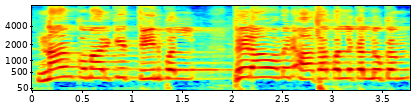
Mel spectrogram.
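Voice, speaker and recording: A man teaching scripture as a monk, his voice pitched very high and bright. He explains verses step by step and quizzes his listeners. His voice rings out in a large hall with a long echo. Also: little pitch movement, measured pace. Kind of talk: scripture class lecture.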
